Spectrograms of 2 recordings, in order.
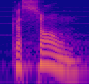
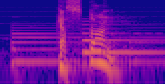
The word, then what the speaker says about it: Chazón: Se escribe Chazón, y se pronuncia Cazón. Y eso habla de la visión de Dios para ti. No calzón, hermano, cruz, no, Cazón, ¿ok?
